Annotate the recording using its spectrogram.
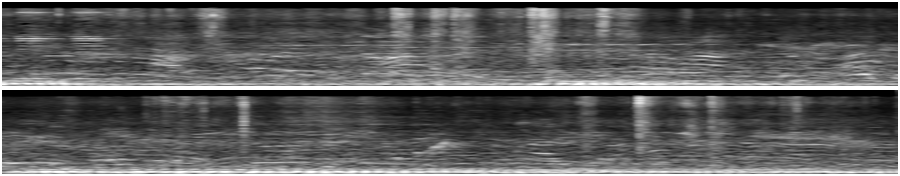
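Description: A cleaver chops through fish on a wooden block with sharp knocks.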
